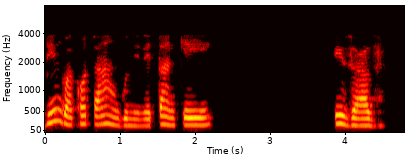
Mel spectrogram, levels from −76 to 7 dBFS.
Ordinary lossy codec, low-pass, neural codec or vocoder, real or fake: AAC, 16 kbps; 7.2 kHz; autoencoder, 48 kHz, 128 numbers a frame, DAC-VAE, trained on Japanese speech; fake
